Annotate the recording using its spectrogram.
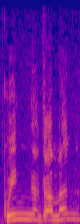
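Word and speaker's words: Kouign-amann: he rapport à l'étymologie comment ça se prononce quingaman ah ben comme ça j'aiécritingaman c'est un gâteau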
